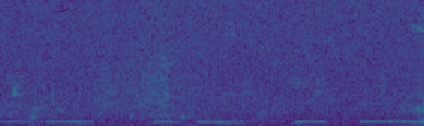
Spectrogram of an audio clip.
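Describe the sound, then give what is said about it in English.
A wood pigeon or collared dove coos softly at the edge of the woods, a series of low, mellow hooting notes repeating in a steady rhythm over quiet outdoor ambience. “I can hear the wood pigeon.”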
